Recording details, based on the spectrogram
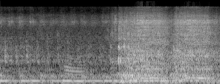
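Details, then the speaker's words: Honda Grazia BS4 scooter after the spark plug was tightened: the engine blips up cleanly from a steady idle with no rattle or knock. Normal, smooth rev. "एकदम sound smooth हो गया दोस्तों कोई तरह का आवाज़ नहीं है"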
